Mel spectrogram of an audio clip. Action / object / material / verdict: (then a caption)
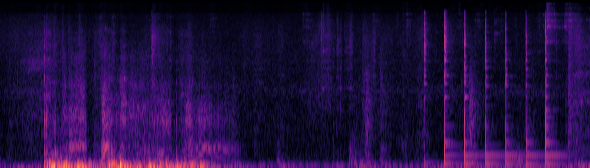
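tap / rosewood fretboard blank / rosewood / resonant. A rosewood fretboard blank, held lightly at the fingertips a third of the way in from each end, is tapped to show its tone, which is judged good. After a loud, low rumbling stretch of handling, a quick run of bright, evenly spaced taps rings with a clear low pitched tone. Rosewood is judged acoustically superior to ebony and easier to work, so it is recommended for a first guitar.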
